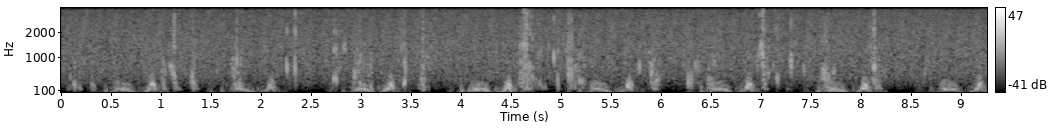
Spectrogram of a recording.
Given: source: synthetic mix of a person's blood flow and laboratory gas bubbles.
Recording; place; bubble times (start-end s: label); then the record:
Doppler ultrasound of blood flow; precordium
0.05-0.22 s: bubbles
0.28-0.35 s: bubbles
0.97-1.24 s: bubbles
1.28-1.40 s: bubbles
1.69-1.84 s: bubbles
2.22-2.38 s: bubbles
2.69-2.85 s: bubbles
2.89-3.14 s: bubbles
3.39-3.48 s: bubbles
3.56-3.68 s: bubbles
4.54-4.88 s: bubbles
4.90-5.00 s: bubbles
5.04-5.26 s: bubbles
5.75-6.00 s: bubbles
6.23-6.67 s: bubbles
6.93-7.09 s: bubbles
7.11-7.20 s: bubbles
7.25-7.33 s: bubbles
7.40-7.46 s: bubbles
7.56-7.78 s: bubbles
8.08-8.22 s: bubbles
From the record:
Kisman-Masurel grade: 232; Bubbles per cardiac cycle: several, 3 to 8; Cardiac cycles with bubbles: 50 to 99%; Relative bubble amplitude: moderate (0.250 to 0.450); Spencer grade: 3 (all of the cardiac periods contain showers or single bubble signals, but not dominating or overriding the cardiac motion signals); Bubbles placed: only in the low amplitude regions of the cardiac cycle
